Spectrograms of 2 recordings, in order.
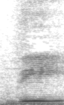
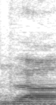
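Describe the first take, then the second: First: The vowel is a long 'ee' sound. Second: The vowel is a short 'uh' sound. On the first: "vowels ముందు ది అనాలి" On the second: "consonants ముందు ద అనాలి"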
